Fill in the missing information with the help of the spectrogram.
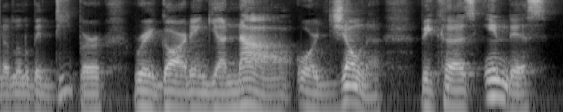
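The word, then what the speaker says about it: יוֹנָה: the hebraic culture because there was no such thing as the j or the just sound everything had a y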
